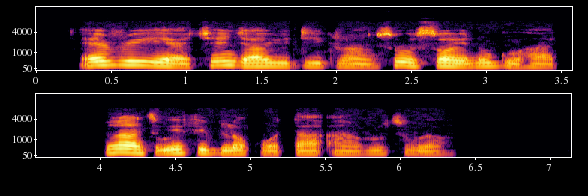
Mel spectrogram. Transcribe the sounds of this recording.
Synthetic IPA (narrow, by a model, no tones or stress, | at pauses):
ɛvɾijiat͡ʃẽnd͡ʒajudiɡɾãʊ̃ndsosɔɛnoɡoɦad̚ | plãntwefiblɔkwɔtaʔan̩ɾutwɛ̰l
